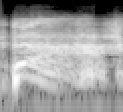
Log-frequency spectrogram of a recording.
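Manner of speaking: sudden very high yelp; mock yelp. Friend imitating Pedro Pascal's cry with a very high yelp. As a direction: let out a squeaky cry. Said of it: "just goes".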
